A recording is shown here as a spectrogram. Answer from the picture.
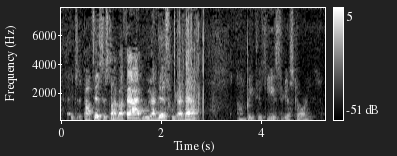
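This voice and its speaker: Over noticeable background noise, a man talks at a fairly quick pace with lively intonation and big swings in loudness. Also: medium pitch for a man. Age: 60s. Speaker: meditation teacher. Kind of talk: dharma talk. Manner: halting.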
